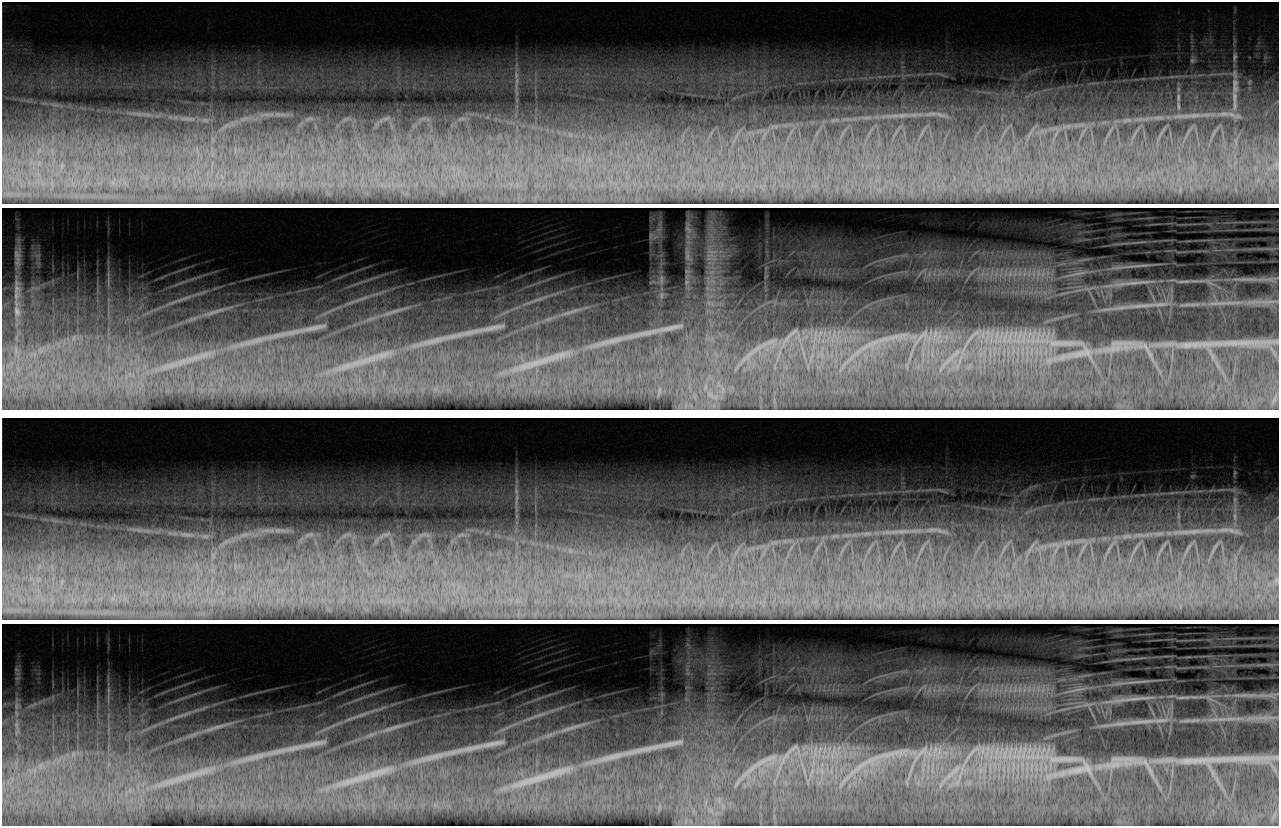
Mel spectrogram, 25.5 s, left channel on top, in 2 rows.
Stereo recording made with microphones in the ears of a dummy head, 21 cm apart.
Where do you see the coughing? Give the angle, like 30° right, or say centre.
70° left.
